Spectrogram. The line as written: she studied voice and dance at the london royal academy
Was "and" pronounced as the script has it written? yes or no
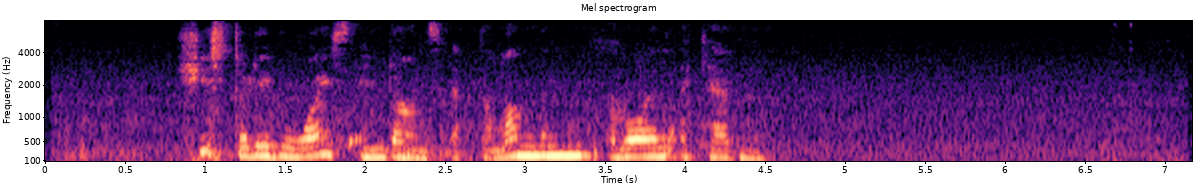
yes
